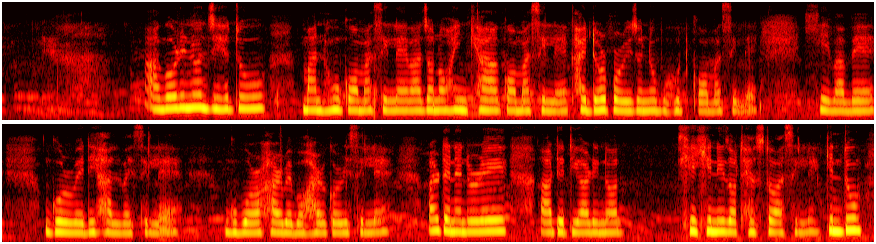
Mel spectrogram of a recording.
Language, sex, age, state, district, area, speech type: Assamese, female, 18-30, Assam, Lakhimpur, urban, spontaneous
